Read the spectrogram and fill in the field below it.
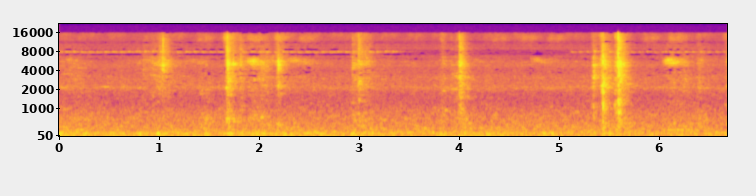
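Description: Small items click softly as a young woman handles them.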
